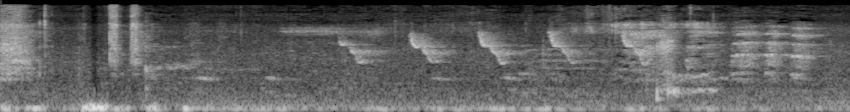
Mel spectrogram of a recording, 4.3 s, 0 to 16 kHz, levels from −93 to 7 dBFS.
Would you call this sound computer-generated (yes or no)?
yes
